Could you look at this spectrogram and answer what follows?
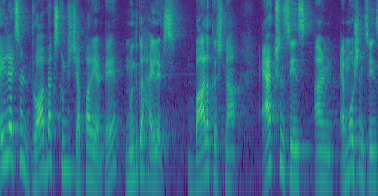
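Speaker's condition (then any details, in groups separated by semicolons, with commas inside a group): No condition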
